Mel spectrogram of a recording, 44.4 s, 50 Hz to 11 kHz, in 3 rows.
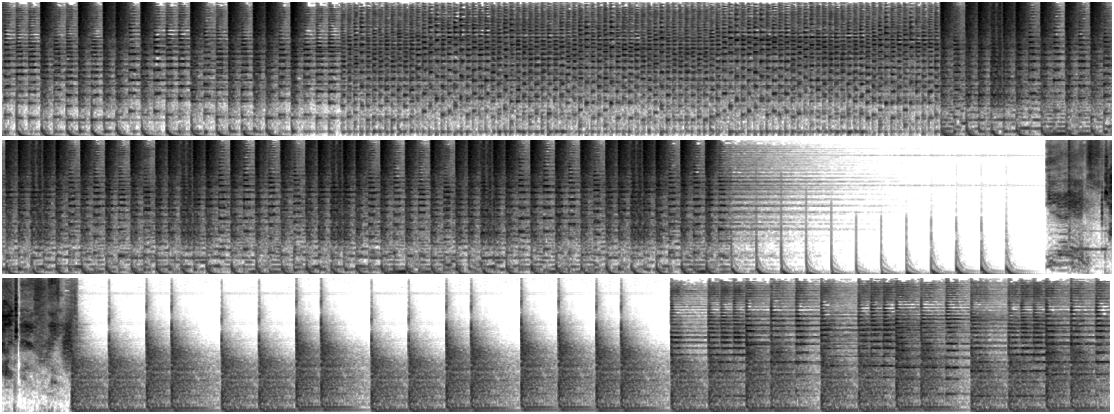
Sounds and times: Techno: 0.0 - 25.2, 28.8 - 30.7.

